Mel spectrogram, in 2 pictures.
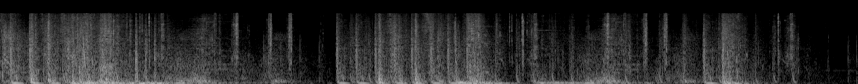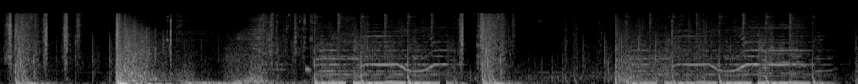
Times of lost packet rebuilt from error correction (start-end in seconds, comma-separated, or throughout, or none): none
